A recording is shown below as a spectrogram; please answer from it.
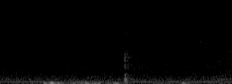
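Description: Faint handling noise from a phone being held and touched: a few soft low bumps, a brief click about a second in and light rubbing.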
